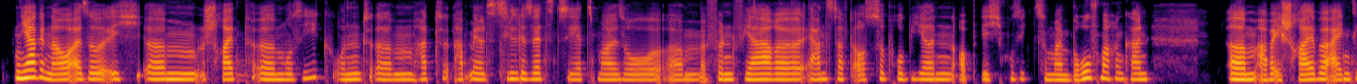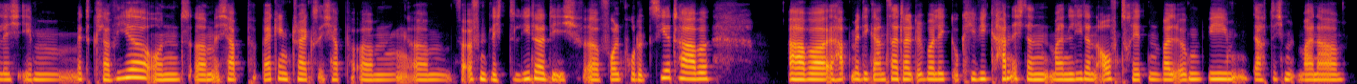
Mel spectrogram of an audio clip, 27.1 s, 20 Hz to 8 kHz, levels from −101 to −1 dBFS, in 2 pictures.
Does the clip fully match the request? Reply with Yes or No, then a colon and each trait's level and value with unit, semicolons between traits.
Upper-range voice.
Yes: high, 200 Hz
